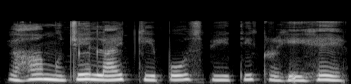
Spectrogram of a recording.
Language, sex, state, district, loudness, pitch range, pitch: Hindi, female, Arunachal Pradesh, Papum Pare, -15 LUFS, 200-220 Hz, 210 Hz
